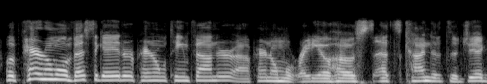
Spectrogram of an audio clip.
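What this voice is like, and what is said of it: Western Pennsylvania accent. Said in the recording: “I'm from Western Pennsylvania, if you people were wondering where the accent's from, because I get that a lot.”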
